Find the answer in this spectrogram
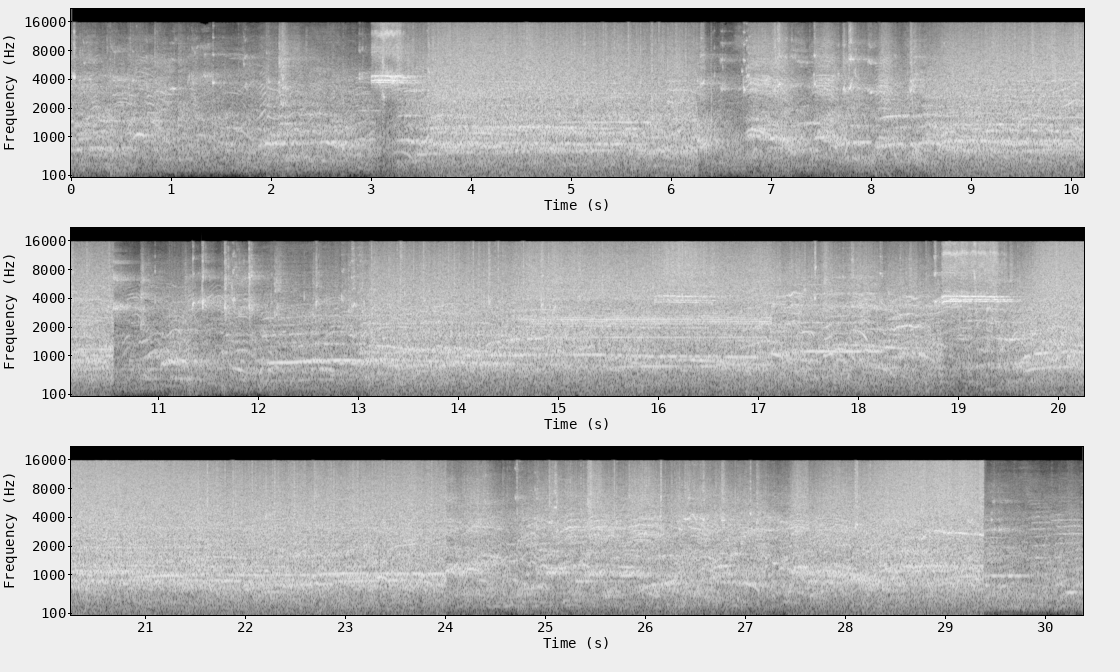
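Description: Basketball game sounds in a reverberant gymnasium: a crowd shouting and cheering over many overlapping voices, with a basketball bouncing on the court.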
